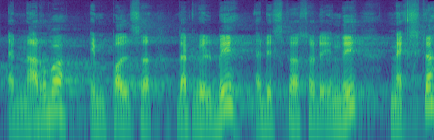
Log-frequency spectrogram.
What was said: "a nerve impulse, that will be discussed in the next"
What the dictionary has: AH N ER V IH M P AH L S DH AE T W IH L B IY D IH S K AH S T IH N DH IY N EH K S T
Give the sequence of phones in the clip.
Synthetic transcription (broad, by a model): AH N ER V IH M P AH L S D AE T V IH L B IY D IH S K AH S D IH N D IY N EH K S T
